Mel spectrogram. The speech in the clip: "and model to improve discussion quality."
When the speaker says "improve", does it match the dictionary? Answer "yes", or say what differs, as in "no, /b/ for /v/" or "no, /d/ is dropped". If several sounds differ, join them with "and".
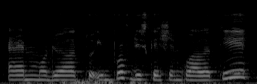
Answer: no, /f/ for /v/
